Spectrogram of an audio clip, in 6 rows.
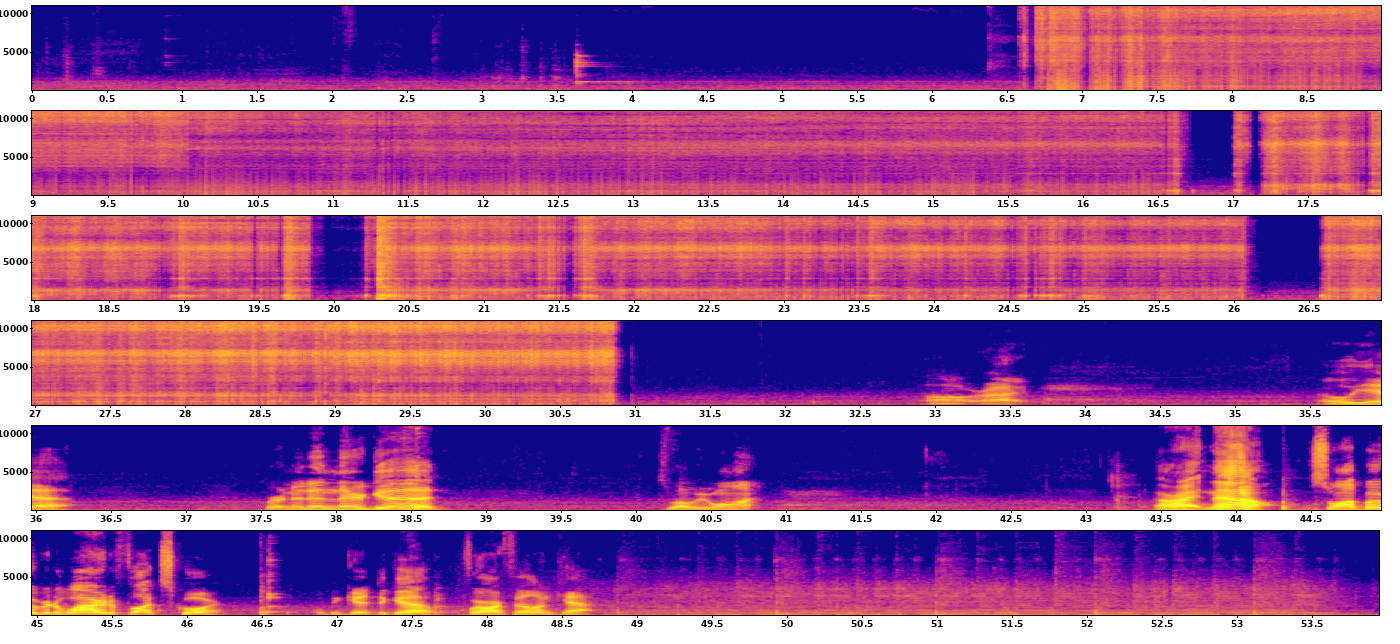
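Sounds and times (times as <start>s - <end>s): welder arc crackling hiss: 6.4s - 31.0s.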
